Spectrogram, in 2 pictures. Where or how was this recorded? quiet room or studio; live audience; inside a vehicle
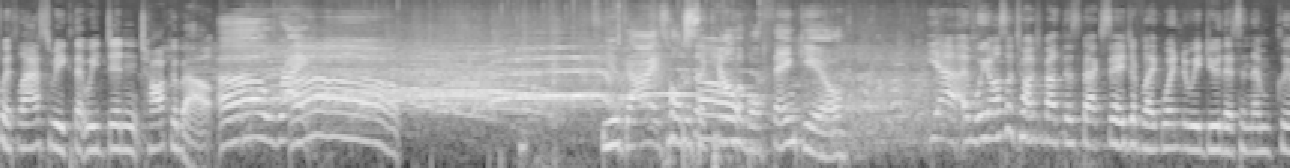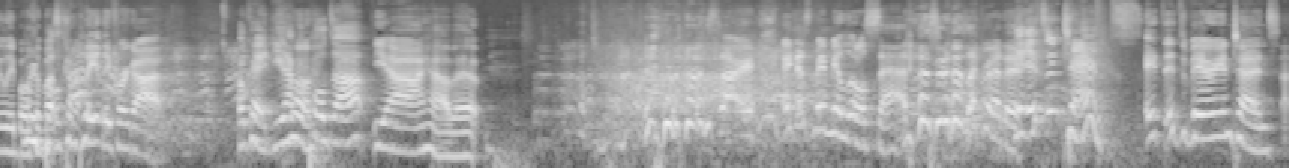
live audience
